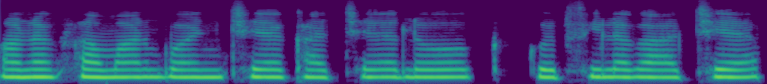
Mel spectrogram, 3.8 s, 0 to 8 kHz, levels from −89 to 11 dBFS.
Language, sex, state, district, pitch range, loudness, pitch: Bengali, female, West Bengal, Malda, 260-265 Hz, -17 LUFS, 260 Hz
